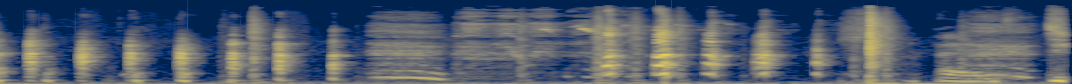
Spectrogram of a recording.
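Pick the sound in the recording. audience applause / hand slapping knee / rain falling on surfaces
hand slapping knee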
